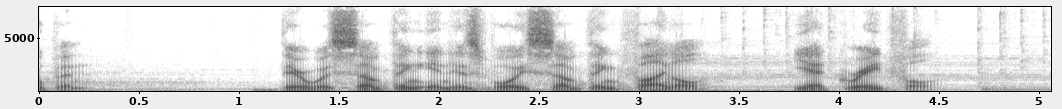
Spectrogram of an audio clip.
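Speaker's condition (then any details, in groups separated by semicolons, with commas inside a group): No condition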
